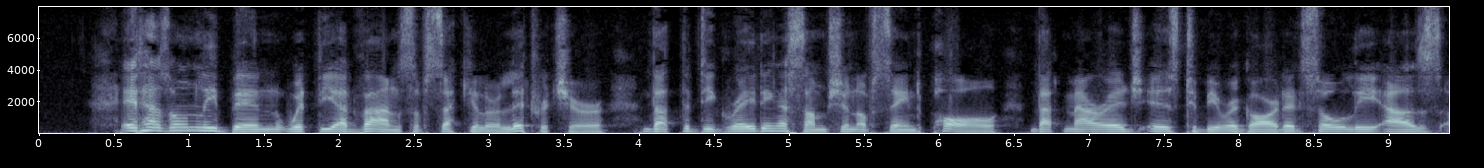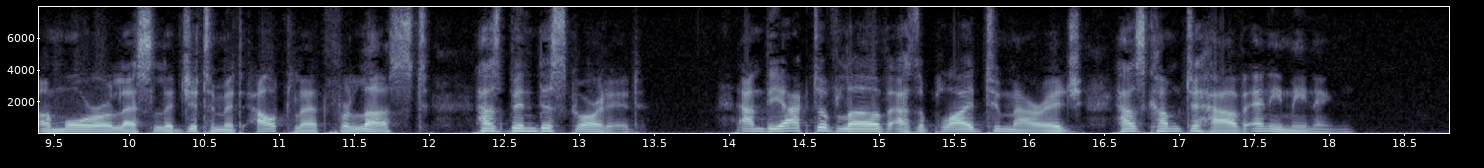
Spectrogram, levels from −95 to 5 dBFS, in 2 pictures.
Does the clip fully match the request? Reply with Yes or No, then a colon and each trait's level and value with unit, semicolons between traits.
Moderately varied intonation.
Yes: average, 3.8 semitones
